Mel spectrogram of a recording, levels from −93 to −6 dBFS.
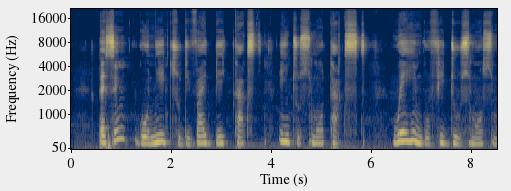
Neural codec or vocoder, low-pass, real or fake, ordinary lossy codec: vocoder, 48 kHz, 128 mel bands, Vocos; none; fake; none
